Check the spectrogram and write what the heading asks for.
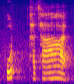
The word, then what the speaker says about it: พุทธชาด: คือ คำ ว่า พุทธชาด ถ้า ตัว นี้ อ่าน ออก เสียง เพียง แค่ กึ่ง เสียง นะ คะ พุทธชาด อาอ้า ที นี้ ทะลุ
